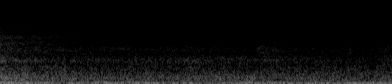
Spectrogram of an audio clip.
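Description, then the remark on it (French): A steady, broad wash of ocean surf rolls on without pause, a dense low rumble with soft hiss above it, like waves breaking continuously onto a shore. No voices are heard. “Ces vagues qui vont et qui viennent, comme tout ce qui se passe dans notre vie.”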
